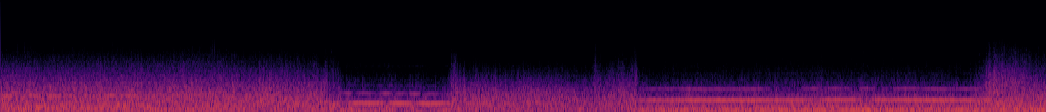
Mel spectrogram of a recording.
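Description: Wind rushes loudly past a small aircraft in flight.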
